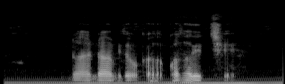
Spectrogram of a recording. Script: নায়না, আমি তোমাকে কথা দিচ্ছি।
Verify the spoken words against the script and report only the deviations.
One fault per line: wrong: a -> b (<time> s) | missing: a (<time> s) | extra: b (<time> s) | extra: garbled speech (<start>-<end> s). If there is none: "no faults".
no faults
